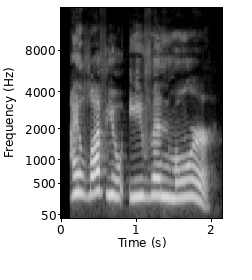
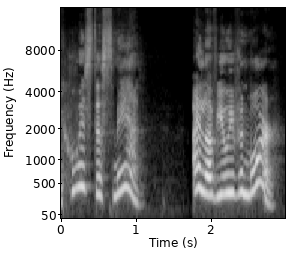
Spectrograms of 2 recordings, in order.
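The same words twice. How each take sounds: First: Slow, drawn-out, high-pitched gushing; emphatic adoration. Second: High-pitched retold wonder; amazed admiration. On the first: Retold or imitated. Woman repeating her love for her soulmate, emphatic adoration. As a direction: stretch out each word adoringly. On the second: Woman marvelling at her outspoken soulmate, amazed admiration. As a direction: gush in astonishment at your partner.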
